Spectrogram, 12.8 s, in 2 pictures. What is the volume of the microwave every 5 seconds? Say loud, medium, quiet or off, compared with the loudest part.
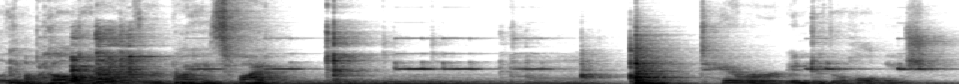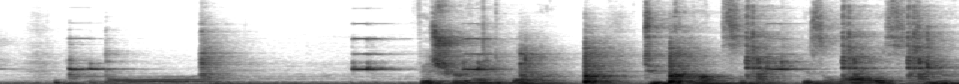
loud, medium, medium.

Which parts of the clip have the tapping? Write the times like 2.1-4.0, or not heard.
0.0-1.6, 9.8-12.7.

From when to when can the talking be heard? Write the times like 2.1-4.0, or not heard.
0.0-1.8, 4.7-6.7, 9.2-12.7.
